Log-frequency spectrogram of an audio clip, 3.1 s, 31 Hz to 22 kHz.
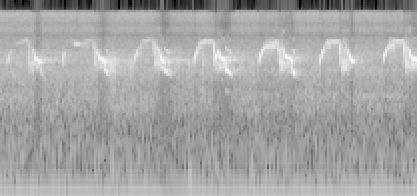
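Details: Lesser spotted eagle nestling at a nest camera in Zemgale, Latvia, on 15 July 2019 around 11 a.m., as an adult brings a vole: thin, high, down-slurred squealing notes repeated about twice a second over a steady background hiss.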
